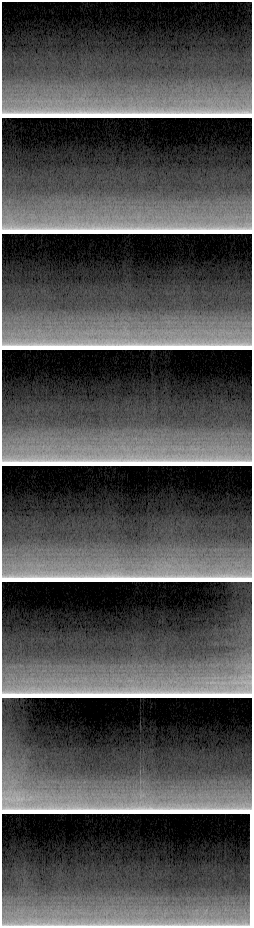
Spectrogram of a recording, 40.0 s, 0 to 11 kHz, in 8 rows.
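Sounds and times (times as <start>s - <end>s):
vehicle highway rumble: 0.0s - 39.9s
brief louder rush: 27.4s - 32.8s.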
